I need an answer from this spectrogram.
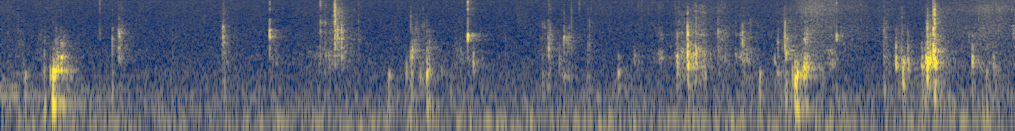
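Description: Faint close-miked mouth sounds of sipping a thick smoothie through a straw and chewing: a scatter of small wet clicks and smacks, one sharper click just after the start.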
